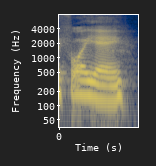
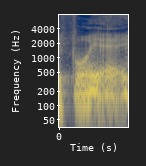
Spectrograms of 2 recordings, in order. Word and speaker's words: foyer: I think you just said that so you could say foyer. Which is the correct way to say foyer. Yeah, if you don't live in Indiana, where we say foyer.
